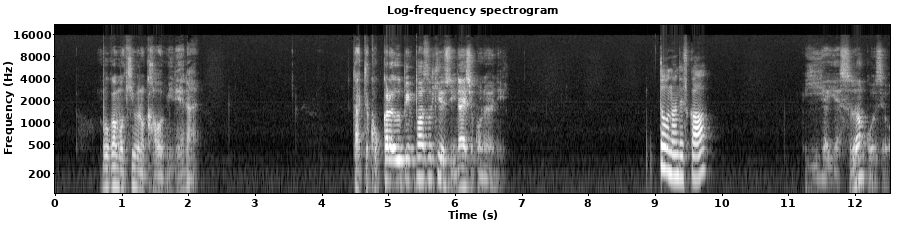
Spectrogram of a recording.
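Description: A man talks with animation into a microphone, in short bursts.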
